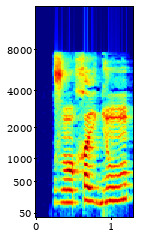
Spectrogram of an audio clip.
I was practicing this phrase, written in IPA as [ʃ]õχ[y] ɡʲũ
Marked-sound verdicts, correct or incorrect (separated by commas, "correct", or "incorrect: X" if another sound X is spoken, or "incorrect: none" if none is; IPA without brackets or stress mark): incorrect: z, incorrect: i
